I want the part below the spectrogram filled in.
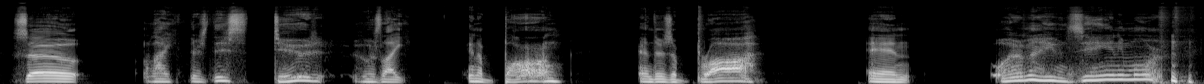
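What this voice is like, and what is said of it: Stoned Californian surfer-style voice. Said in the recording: “my impression of a stoned Californian”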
